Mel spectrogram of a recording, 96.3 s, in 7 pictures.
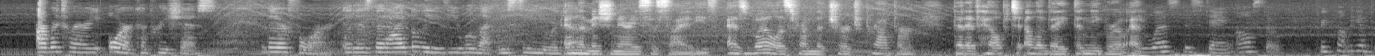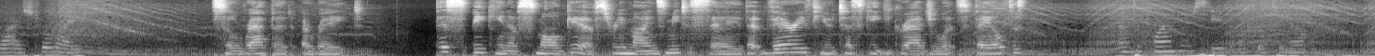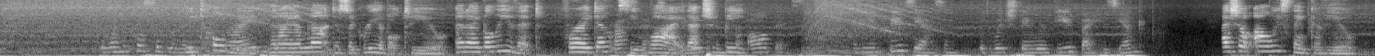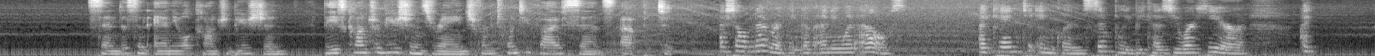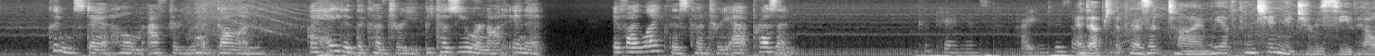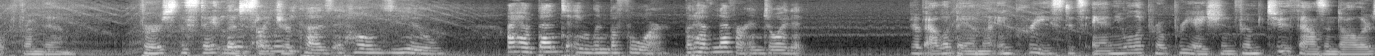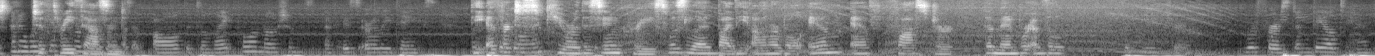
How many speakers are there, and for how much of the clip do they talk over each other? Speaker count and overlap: three, about 8%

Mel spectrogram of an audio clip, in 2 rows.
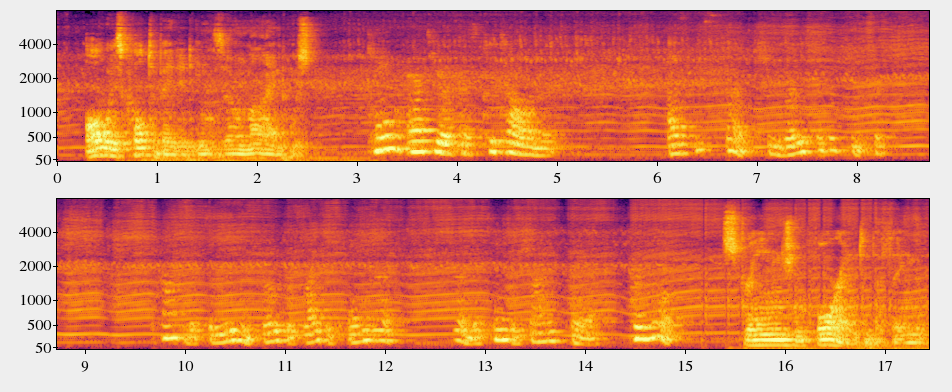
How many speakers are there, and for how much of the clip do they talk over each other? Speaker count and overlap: three, no overlap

